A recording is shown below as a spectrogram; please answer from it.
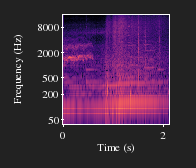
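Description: Cartoon sound effects over background music: a sudden skid-like screech, then about a second in a louder rushing noise with a slowly rising tone.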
